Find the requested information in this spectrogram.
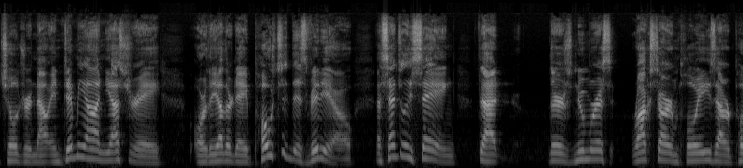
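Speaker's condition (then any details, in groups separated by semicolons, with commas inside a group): No condition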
